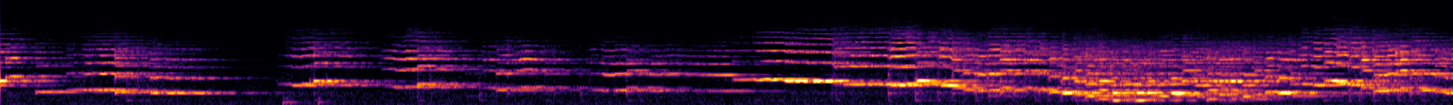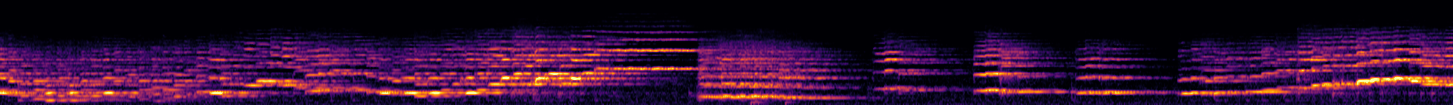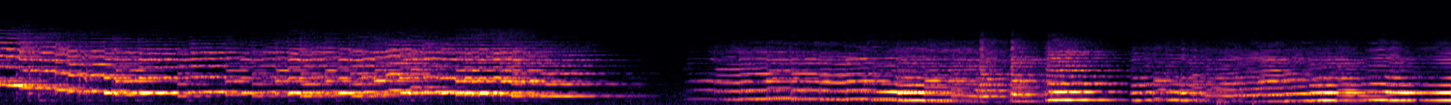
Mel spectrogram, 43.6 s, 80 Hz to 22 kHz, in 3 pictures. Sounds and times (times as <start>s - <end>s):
Classical music: 0.0s - 43.5s
Violin, fiddle: 0.0s - 43.5s.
